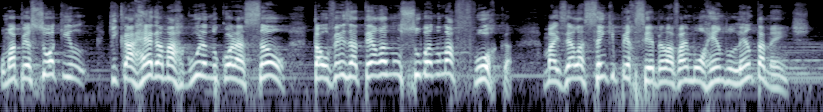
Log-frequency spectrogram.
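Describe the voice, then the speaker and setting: A man's voice: very high-pitched, animated, a little fast, faint music behind. A male pastor preaching a sermon at a night church service, passionate and speaking straight to his listeners. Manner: impassioned, addresses listeners directly.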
